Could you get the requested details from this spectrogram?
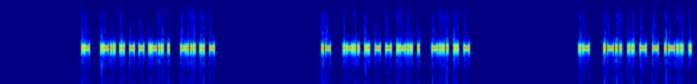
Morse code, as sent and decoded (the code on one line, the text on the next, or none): .- / .-.. .. - - .-.. / -... .. - / .- / .-.. .. - - .-.. / -... .. - / .- / .-.. .. - - .-.. .
A LITTLE BIT A LITTLE BIT A LITTLE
